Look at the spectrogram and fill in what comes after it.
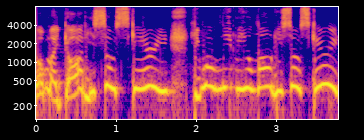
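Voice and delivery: very high, drawn-out, weepy sobbing voice. Retelling how a former friend complained to the police: imitating someone crying. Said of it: "She cries to the police".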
